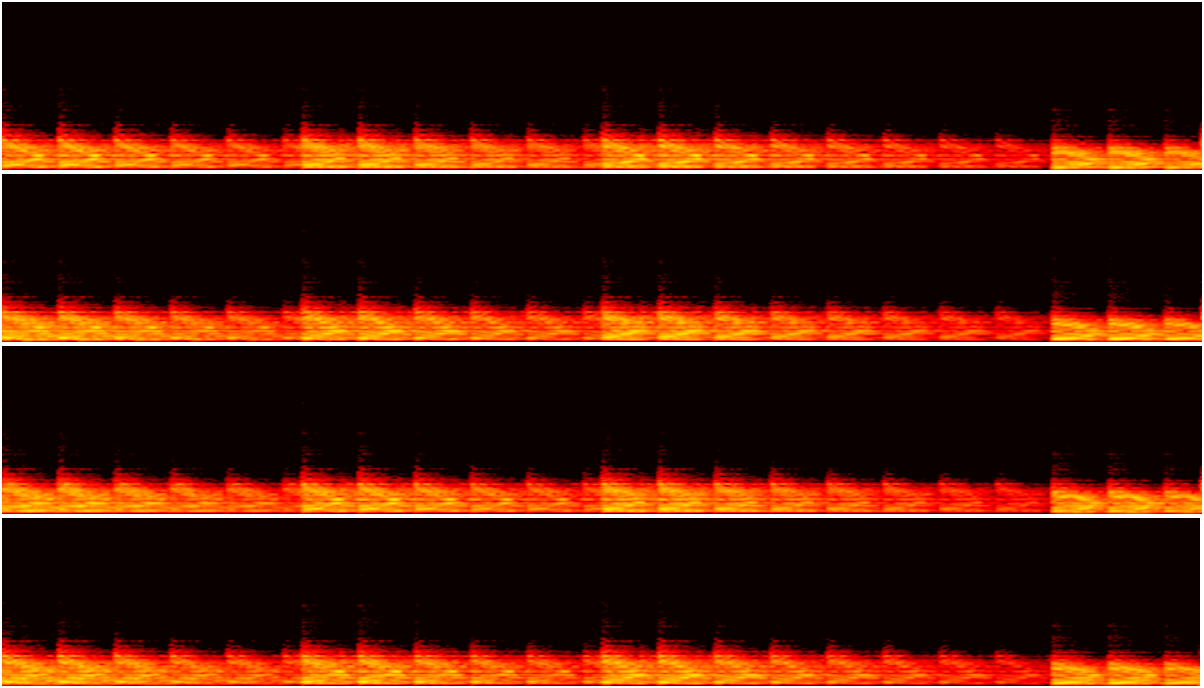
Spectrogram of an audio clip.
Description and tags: Jazzy chords that could be used in house, techno, etc.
